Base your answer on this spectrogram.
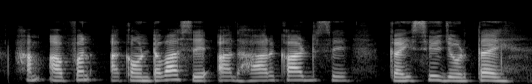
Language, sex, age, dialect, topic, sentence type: Magahi, male, 25-30, Central/Standard, banking, question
